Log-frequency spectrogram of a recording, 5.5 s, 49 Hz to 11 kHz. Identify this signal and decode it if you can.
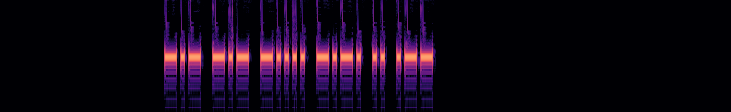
Morse code, heard as a keyed tone, about 37 wpm, 700 Hz. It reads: KK6CIW
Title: USA Call Signs - 6 Characters - Repeated 2x - 40wpm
